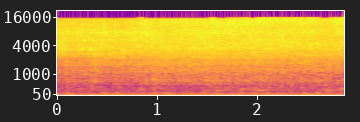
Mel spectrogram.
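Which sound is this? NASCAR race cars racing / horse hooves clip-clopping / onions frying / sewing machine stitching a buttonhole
onions frying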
